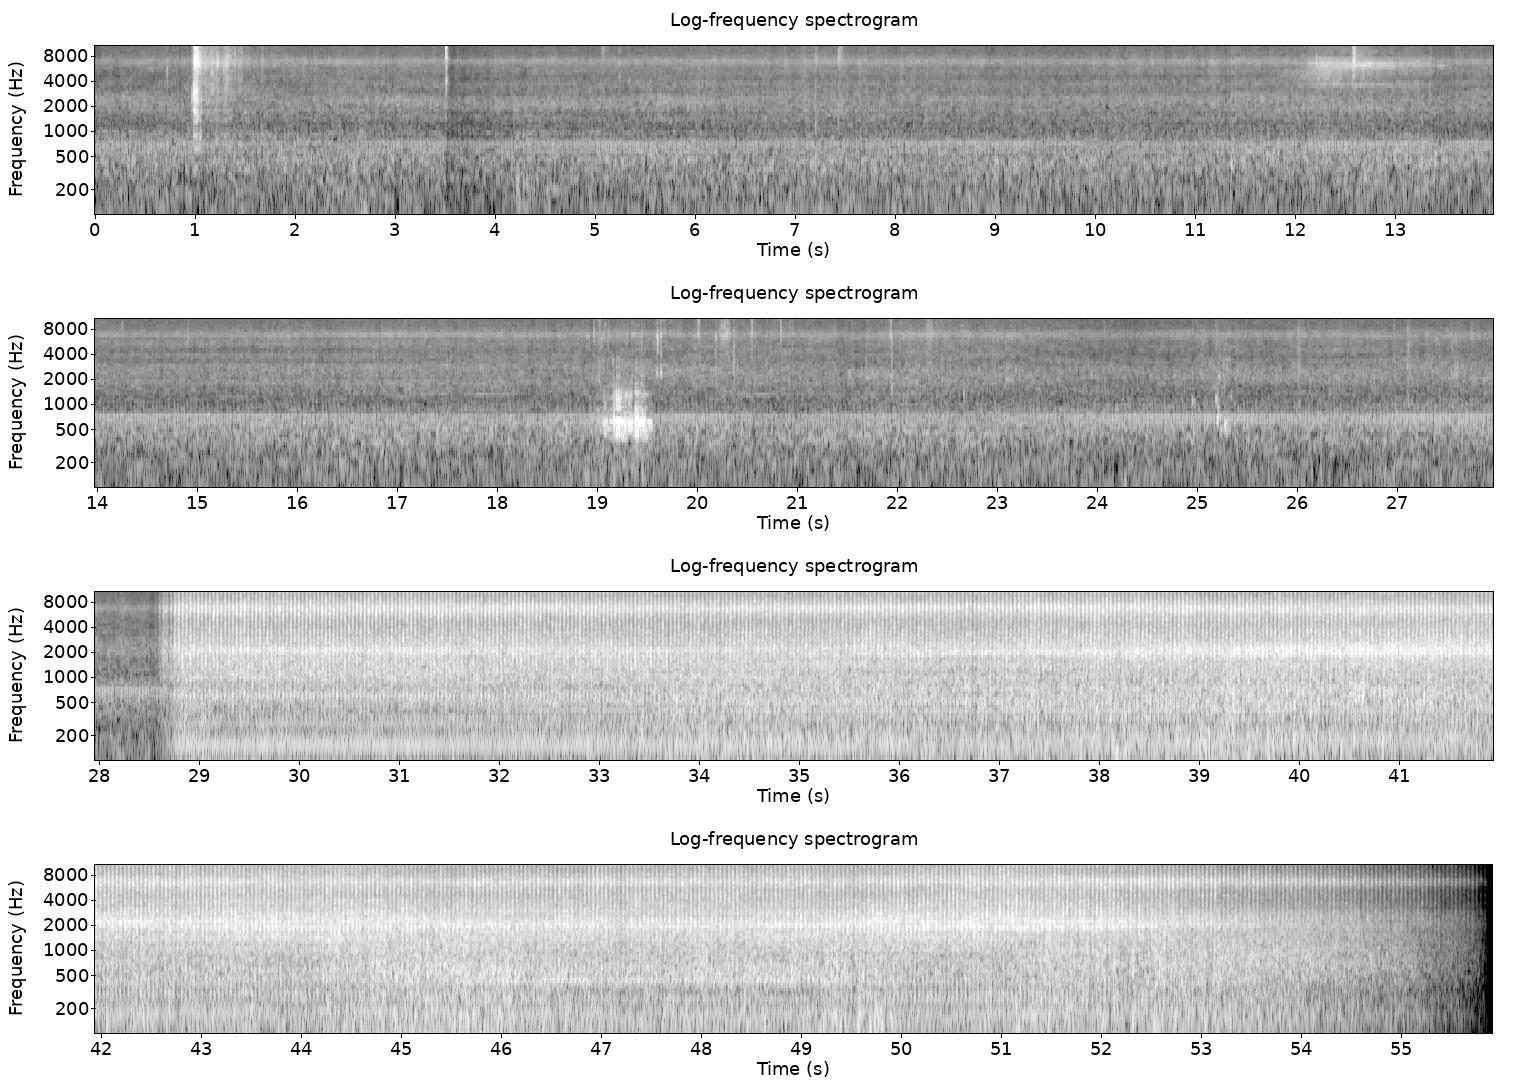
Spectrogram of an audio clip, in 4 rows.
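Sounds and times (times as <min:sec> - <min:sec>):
small boat engine running: 0:18.7 - 0:19.7, 0:28.4 - 0:55.9.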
